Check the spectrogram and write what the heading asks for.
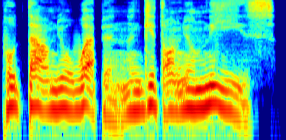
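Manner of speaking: Russian gunman giving a controlled order; thick Russian accent. A narrator's reading. Russian gunman orders Eva to disarm, thick Russian accent. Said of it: "a man with a thick Russian accent".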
